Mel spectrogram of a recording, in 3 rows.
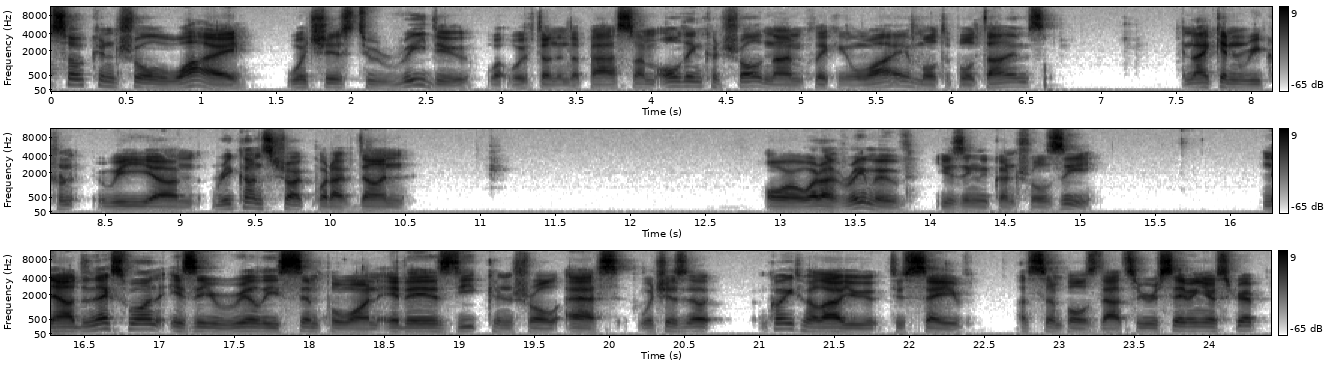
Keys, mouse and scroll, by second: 5.4 ctrl+y, 16.8-19.5 typing, 19.8 ctrl+s, 20.8 scroll down 1, 22.0 ctrl+s, 22.7 click.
